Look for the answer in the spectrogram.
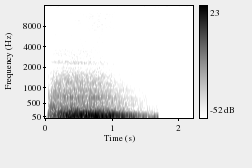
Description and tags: A short, deep whosh.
